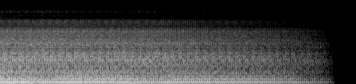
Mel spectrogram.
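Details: Case VAC tractor idling after a new aftermarket water pump was installed for overheating after a coolant change; gauge steady around its normal 40. Steady, even idle chug at about four beats a second, no knocks or squeals; runs smoothly.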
